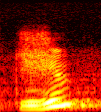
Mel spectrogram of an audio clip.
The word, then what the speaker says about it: Zhou: Zhou. And Houston Morgan. Or is Morgan the more traditional pronunciation?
